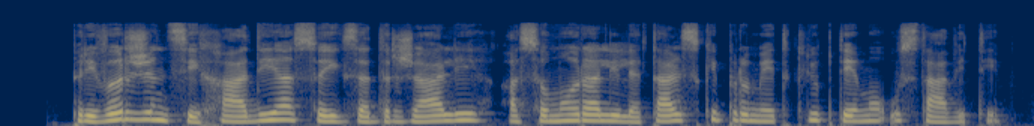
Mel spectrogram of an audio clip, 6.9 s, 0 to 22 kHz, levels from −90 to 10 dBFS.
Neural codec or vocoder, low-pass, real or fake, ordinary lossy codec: vocoder, 44.1 kHz, 128 mel bands, Pupu-Vocoder; 9.9 kHz; fake; none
